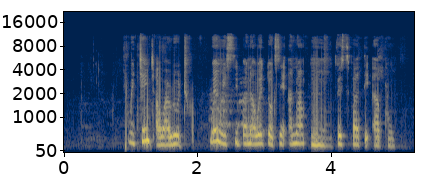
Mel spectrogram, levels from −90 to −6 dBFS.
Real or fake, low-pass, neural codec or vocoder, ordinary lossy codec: real; none; none; none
